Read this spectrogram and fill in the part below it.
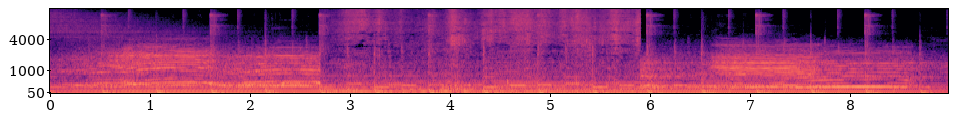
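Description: Texas Longhorn cattle on a ranch mooing loudly and close, with two long drawn-out bellows separated by a stretch of steady rustling and shuffling noise.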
